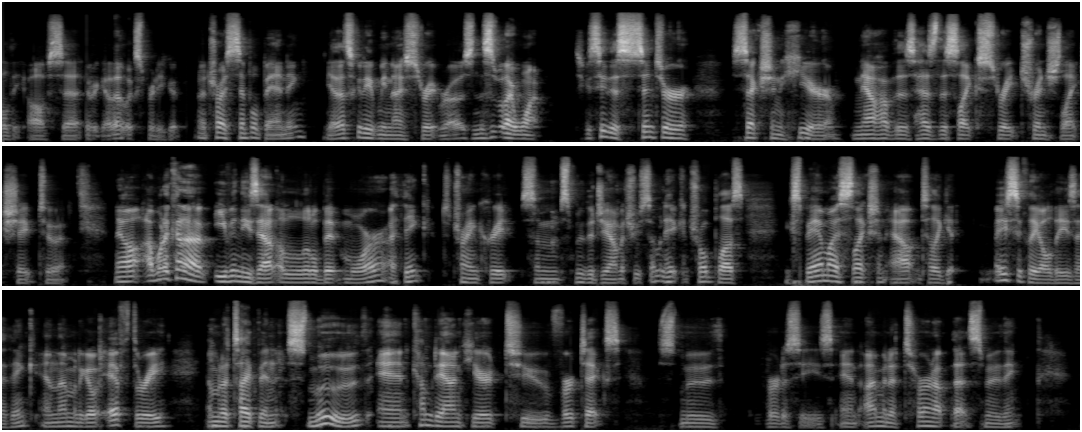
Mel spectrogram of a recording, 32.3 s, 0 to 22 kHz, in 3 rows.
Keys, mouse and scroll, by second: 1.0 middle click, 2.0 click, 6.5 alt+click, 7.4 3, 10.4 middle click, 11.7 click, 13.1 click, 14.4 1, 14.9 click, 15.6 click, 16.7 ctrl+KP_Add, 16.9 ctrl+KP_Add, 17.0 ctrl+KP_Add, 17.2 ctrl+KP_Add, 18.4 ctrl+KP_Add, 18.7 ctrl+KP_Add, 19.1 ctrl+KP_Add, 20.8 middle click, 21.8 middle click, 22.3 F3, 24.1 o, 25.1 Down, 25.3 Down, 26.1 Down, 30.1-31.6 drag, 31.6 middle click.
